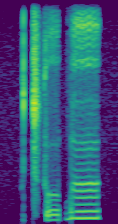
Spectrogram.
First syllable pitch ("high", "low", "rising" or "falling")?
low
